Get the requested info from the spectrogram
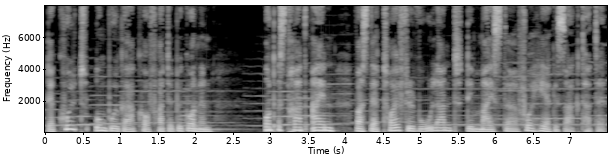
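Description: A woman with a husky voice giving sober, measured scripted documentary narration in a radio studio. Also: extremely low pitch, dark tone, soft background music.

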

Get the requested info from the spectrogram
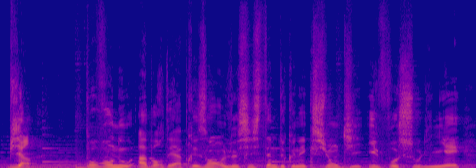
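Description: An actor playing an excitable, gushing male presenter of a video game radio show in an audio drama. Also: fairly high pitch, normal speed, soft background music. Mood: curious, admiring.

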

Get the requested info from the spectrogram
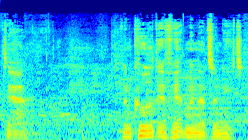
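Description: An actor playing a sardonic, level-headed police investigator in a radio drama, talking in a dry, casual way. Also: male voice, rumbling low, measured pace, crowd noise. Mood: pensive. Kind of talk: radio drama, conversational dialogue.

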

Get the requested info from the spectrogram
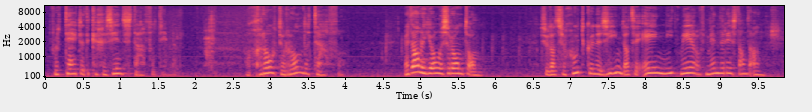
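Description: An actress playing a middle-aged, emotional but steadfast mother in a 1970s TV drama, speaking in measured, earnest phrases. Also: on the high side, animated, close to an everyday voice. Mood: tender recollection. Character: steadfast, emotional mother of a large Limburg family. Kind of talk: 1970s television drama acting. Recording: noisy old TV soundtrack.

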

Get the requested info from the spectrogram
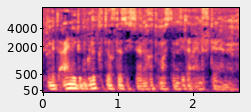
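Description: A fussy, eccentric laboratory scientist in a German radio play. His low voice is polite, absorbed and precise. A faint stirring, sizzling noise sits behind him. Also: steady tone, fast, a little mellow. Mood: businesslike. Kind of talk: German radio drama acting.

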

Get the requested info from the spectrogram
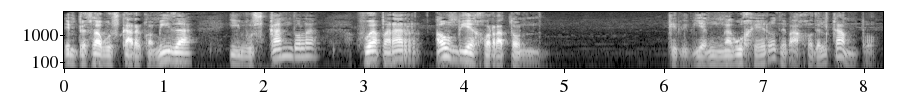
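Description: Male narrator for a children's audiobook, husky, very animated. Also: lowish voice, normal speed. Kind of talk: children's storytelling.

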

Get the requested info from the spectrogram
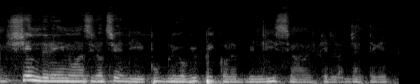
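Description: A man's voice: mid-range voice, a little fast, mellow, slight background noise. A man chatting casually between songs at a live concert, rambling and self-deprecating, with colloquial language and swearing. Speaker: musician performing live. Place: live outdoor festival concert.

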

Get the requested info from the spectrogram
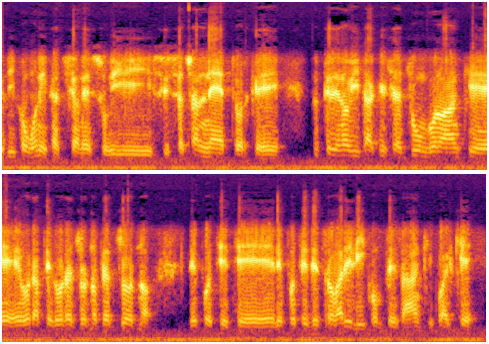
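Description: A man with a low, husky voice is being interviewed as an event organizer. He has a very sharp, forceful edge to his tone and speaks haltingly, stretching words while he looks for the right phrase. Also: highs cut off. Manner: halting, searching for words with drawn-out words. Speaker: festival organizer and interview guest. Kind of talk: spoken interview, presenting an event.

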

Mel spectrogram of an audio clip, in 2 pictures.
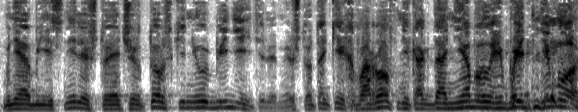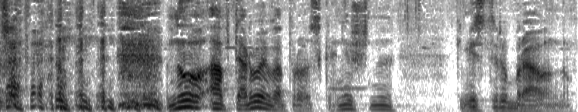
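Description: An actor playing a worldly, self-mocking adventurer in a radio play, theatrical and teasing, with a husky voice. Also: male voice, medium pitch. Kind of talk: 1980s radio play acting.

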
